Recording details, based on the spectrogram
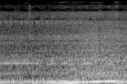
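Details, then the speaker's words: Nissan Skyline after cleaning the air flow meter and resetting the ECU (battery disconnected), air box off: engine revs smoothly and evenly with no stumble, idling smoother; normal revving. "sounds good it seems idle smoother too"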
